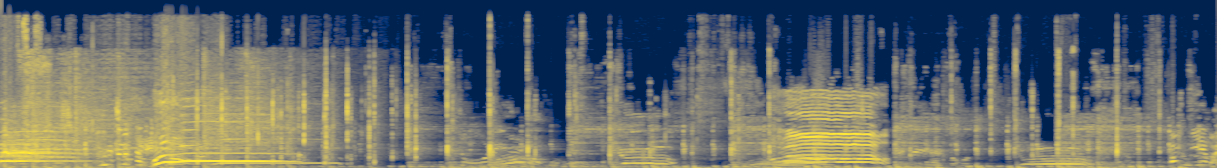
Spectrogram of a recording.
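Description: Crowd applause and cheering at a summer beach busking show, following the announcement of a taekwondo dance opening act; loud clapping and shouts mixed with voices and whistle-like calls, with music in the background.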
